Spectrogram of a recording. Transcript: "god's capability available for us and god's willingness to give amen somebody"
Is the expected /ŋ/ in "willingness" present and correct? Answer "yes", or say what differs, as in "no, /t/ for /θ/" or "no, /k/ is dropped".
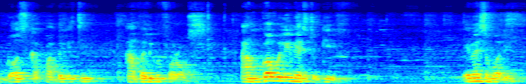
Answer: no, /ŋ/ is dropped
